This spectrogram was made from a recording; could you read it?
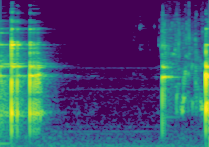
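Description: A glass bottle of mezcal clinks: two quick bright clinks, a pause, then a cluster of rattling glass contacts ending in a sharper clink. No talking.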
